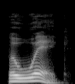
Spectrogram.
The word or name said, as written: awake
